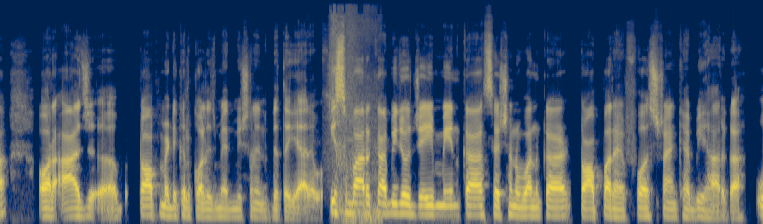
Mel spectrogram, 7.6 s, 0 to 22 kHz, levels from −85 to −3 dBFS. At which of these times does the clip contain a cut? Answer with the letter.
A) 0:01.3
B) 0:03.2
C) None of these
B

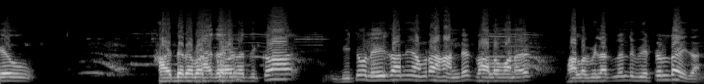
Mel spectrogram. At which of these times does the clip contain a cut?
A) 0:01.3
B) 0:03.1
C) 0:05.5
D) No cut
D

